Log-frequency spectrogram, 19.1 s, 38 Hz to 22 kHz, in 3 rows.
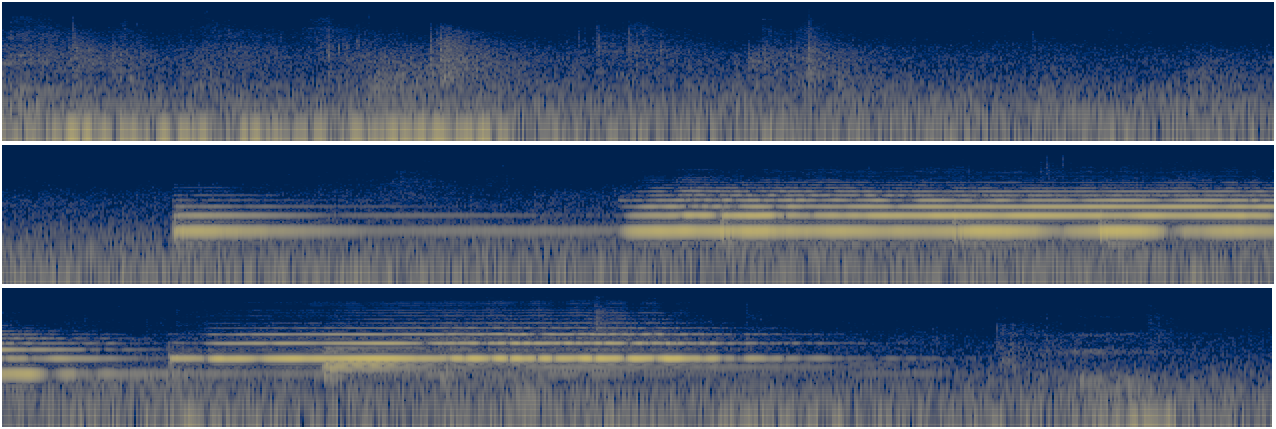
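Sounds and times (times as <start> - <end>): flute holding a note: 7.2 - 17.3
piano notes: 7.2 - 17.4.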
